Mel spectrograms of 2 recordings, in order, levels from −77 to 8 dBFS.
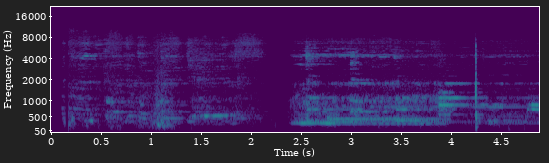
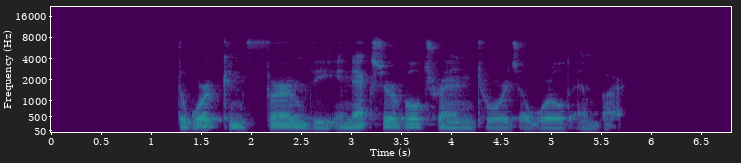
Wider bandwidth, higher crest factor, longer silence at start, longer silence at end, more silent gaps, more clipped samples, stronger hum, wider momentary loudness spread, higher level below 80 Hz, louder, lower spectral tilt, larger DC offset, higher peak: first, 11 kHz vs 8.2 kHz; first, 28 dB vs 22 dB; second, 0.1 s vs 1.25 s; second, 0 s vs 1.1 s; neither; neither; neither; about the same, 10 LU vs 11 LU; second, -88 dBFS vs -70 dBFS; second, -44 LUFS vs -40 LUFS; second, -1.5 dB/octave vs -5 dB/octave; neither; about the same, -18 dBFS vs -18 dBFS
